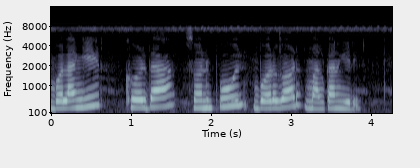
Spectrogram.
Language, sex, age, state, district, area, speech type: Odia, female, 18-30, Odisha, Balangir, urban, spontaneous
